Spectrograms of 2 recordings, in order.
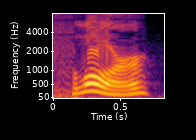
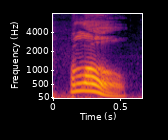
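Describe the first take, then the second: First: The word ends with a clear R sound. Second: The word ends without any R sound. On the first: "instead of saying floor" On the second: "R was missing in floor"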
